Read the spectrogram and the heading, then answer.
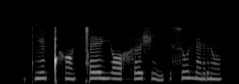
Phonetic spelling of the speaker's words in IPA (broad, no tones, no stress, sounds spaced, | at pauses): tʲ ɛ̃ ǃʰ ɔ̃ ǀ ɛ j ɔ h ə ʃ i | s u n ɛ̃ r ũ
